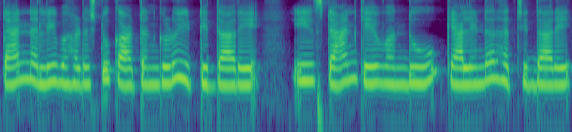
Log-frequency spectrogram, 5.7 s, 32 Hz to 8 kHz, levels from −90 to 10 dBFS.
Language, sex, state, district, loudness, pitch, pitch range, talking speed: Kannada, female, Karnataka, Bidar, -16 LUFS, 245 Hz, 235-260 Hz, 125 wpm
